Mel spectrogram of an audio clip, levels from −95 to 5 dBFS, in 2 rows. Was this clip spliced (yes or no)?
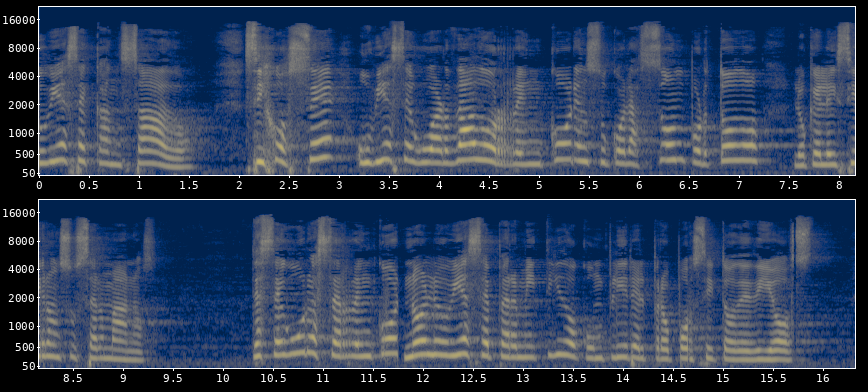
yes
